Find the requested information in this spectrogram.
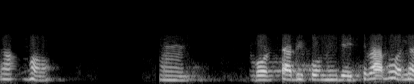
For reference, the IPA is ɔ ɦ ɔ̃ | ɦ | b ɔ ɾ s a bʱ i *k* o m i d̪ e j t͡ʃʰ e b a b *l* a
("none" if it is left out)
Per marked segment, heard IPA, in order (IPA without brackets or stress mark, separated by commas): k, l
